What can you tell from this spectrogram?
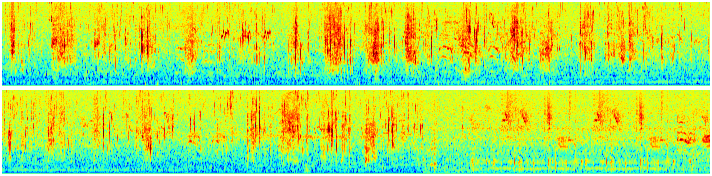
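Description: Wet squelching and slapping of hands kneading raw chicken in a thick spice marinade in a clay pot, in quick irregular strokes. Bird calls join in near the end.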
